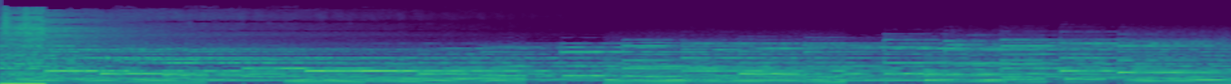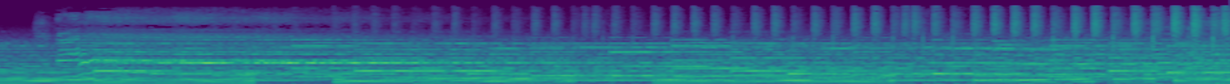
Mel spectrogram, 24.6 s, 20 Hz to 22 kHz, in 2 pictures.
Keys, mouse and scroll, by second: 1.2 f, 1.8 z, 6.8 alt+middle click, 7.4 alt+scroll up 1, 7.6 alt+middle click, 8.4 alt+middle click, 8.5 alt+middle click, 9.2 alt+middle click, 9.3 alt+middle click, 9.6 f, 9.8 z, 14.8 alt+middle click, 17.2 alt+middle click, 17.9 alt+middle click, 18.0 alt+middle click, 18.1 alt+double middle click, 18.8 ctrl+z, 19.4 ctrl+z, 19.7 alt+middle click, 21.1 alt+middle click, 21.4 alt+middle click, 22.0 alt+middle click, 23.7 alt+middle click.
